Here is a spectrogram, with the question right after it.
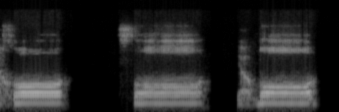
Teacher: ketika dia berhadapan dengan huruf isti'la, maka alifnya dibaca tebal. Ya, misalnya kho, so, ya, bo.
